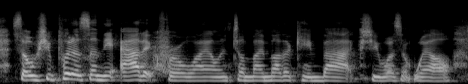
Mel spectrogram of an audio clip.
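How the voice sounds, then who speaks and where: Audible room echo surrounds a woman with an American accent who speaks with ordinary pitch variation. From Massachusetts, Boston area. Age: 80s+. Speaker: painter. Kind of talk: interview, life story. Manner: halting.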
